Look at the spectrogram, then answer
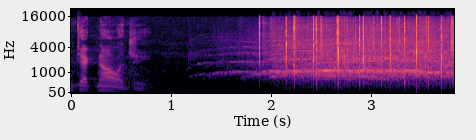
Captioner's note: applause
